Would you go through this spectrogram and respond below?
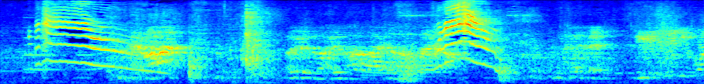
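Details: Domestic cat meowing indoors: a sharp, high falling meow, then a second rising-and-falling cry about three seconds later, with a person talking softly in a small room.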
